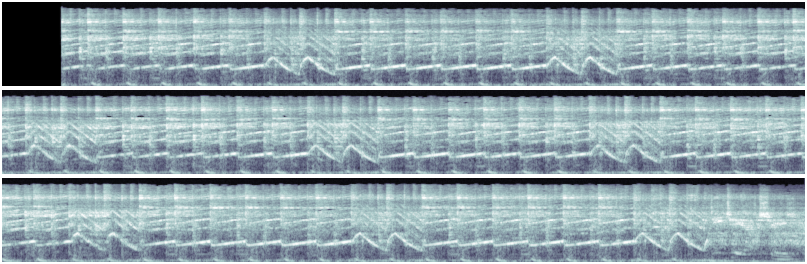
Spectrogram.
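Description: DJ competition track played very loud through a stacked speaker tower: a fast-repeating electronic siren-like tone with falling swoops every couple of seconds, over rapid heavy bass thumps. It starts suddenly just after the beginning.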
